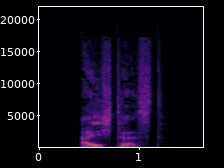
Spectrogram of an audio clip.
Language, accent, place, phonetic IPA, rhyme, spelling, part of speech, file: German, Germany, Berlin, [ˈaɪ̯çtəst], -aɪ̯çtəst, eichtest, verb, De-eichtest.ogg
- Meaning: inflection of eichen: 1. second-person singular preterite 2. second-person singular subjunctive II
